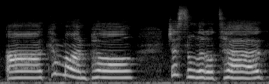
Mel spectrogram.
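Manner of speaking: high coaxing pigtail voice; urging pigtail. Acted. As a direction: coax him into one little tug. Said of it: "urged the pigtail".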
